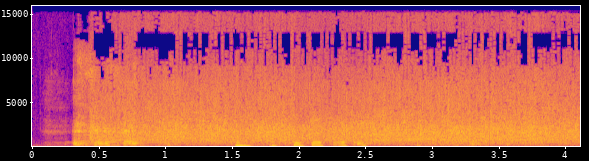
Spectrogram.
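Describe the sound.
A hand-clap sound effect: dense, steady crowd applause bursts in abruptly and holds loud to the end, with a few brief cheering voices rising under it midway.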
